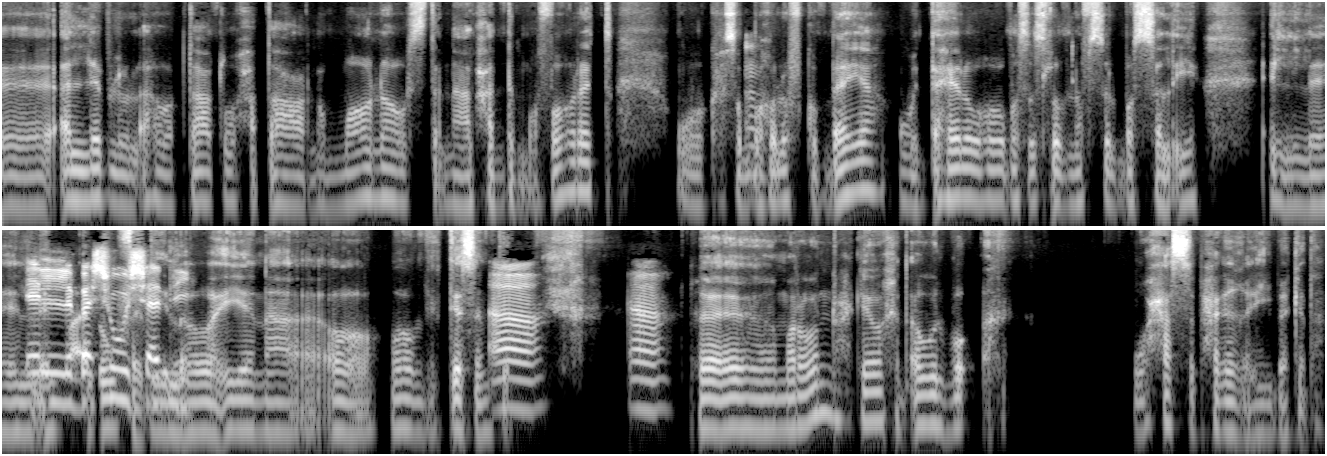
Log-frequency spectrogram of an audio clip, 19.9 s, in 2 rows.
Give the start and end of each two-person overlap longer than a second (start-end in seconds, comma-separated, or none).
10.1-11.4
